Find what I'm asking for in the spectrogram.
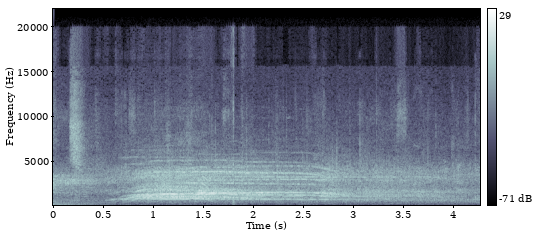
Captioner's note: audience cheering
